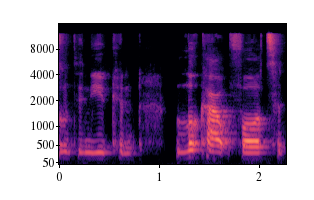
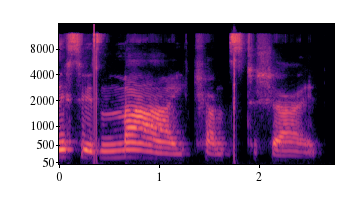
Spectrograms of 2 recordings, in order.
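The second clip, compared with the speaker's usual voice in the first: main emphasis on the word my. Reading example sentences aloud to show meaning, stress on my. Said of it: "emphasizing who's who's going to shine. It's my chance".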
